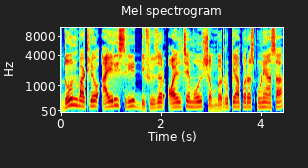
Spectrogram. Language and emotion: Goan Konkani, neutral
